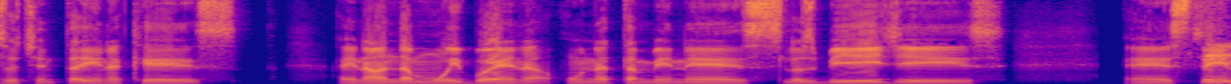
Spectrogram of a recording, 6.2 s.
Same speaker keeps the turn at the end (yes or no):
yes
